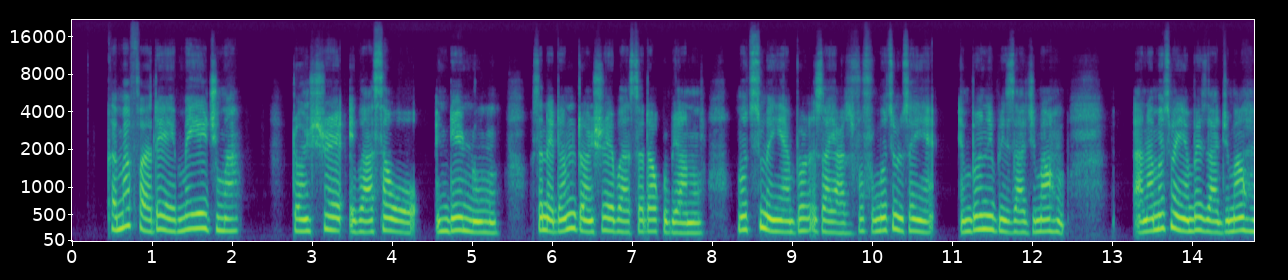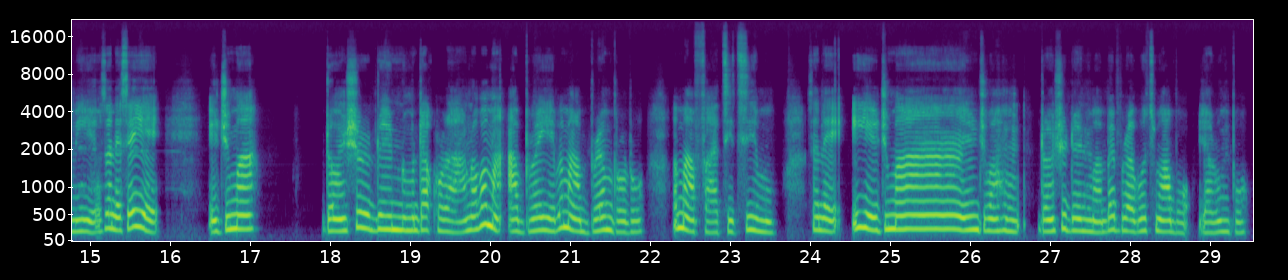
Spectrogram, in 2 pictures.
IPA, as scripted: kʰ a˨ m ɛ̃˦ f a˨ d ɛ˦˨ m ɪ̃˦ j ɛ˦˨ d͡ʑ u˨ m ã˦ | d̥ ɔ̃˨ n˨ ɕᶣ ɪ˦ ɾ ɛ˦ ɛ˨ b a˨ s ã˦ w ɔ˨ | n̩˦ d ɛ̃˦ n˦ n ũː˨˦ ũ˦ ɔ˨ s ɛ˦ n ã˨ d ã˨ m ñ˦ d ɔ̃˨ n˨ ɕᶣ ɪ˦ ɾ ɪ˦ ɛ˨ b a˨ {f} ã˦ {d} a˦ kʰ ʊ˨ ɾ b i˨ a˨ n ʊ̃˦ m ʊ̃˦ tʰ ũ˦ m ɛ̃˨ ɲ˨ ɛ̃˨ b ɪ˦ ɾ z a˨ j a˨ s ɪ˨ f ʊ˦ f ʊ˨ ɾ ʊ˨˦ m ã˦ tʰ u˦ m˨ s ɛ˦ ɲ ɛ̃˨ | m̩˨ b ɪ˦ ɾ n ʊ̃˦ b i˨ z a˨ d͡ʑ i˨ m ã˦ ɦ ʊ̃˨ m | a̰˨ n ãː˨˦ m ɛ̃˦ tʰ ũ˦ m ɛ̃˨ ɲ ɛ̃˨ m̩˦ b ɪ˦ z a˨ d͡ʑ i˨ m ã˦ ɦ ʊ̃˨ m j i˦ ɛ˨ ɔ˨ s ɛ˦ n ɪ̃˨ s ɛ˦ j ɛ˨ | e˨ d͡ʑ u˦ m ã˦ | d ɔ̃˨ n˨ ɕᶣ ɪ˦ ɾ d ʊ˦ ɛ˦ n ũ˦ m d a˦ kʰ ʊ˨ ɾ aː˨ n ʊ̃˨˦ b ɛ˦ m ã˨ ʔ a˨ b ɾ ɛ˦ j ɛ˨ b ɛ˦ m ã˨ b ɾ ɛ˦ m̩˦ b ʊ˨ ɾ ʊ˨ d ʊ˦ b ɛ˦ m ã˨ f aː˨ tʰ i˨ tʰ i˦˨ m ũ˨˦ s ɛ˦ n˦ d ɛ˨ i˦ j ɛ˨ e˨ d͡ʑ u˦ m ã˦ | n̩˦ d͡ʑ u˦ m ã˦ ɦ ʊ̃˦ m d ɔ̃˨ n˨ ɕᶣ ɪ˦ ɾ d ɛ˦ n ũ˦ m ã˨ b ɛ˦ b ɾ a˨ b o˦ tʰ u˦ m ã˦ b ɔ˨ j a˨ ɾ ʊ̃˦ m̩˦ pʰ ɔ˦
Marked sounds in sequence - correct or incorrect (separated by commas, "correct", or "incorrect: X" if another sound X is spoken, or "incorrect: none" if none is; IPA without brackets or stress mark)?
incorrect: s, correct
